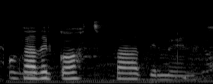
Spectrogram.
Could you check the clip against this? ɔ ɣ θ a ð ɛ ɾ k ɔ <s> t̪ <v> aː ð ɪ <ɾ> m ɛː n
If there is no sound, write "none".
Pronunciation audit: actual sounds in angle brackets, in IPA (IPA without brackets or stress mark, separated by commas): h, f, ɾ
